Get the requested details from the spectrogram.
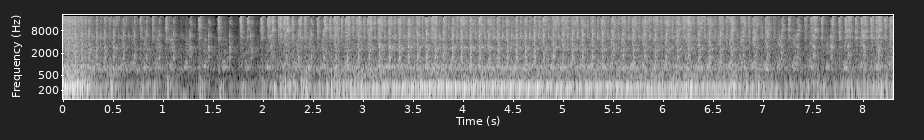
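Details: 2016 Chevrolet Camaro LT1 V8, rough choppy idle during cylinder-by-cylinder coil disconnect test: idle loping about four beats a second with irregular stumbles over the exhaust drone. Misfire, later traced to a cracked valve spring.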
